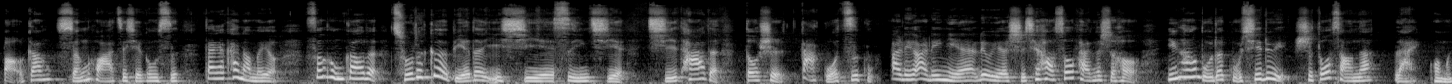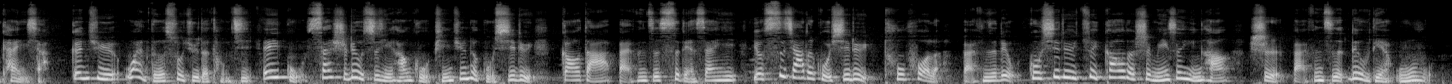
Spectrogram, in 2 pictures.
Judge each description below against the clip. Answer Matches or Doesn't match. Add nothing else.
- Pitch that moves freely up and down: Matches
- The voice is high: Matches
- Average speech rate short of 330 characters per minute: Matches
